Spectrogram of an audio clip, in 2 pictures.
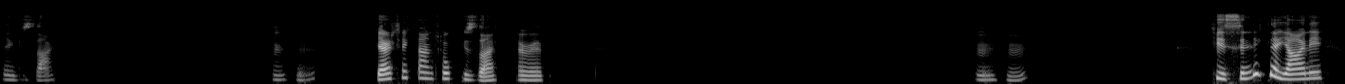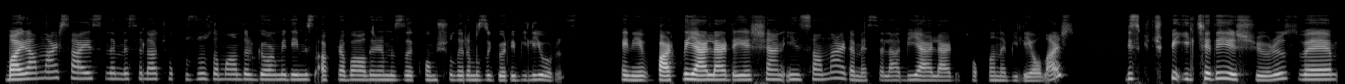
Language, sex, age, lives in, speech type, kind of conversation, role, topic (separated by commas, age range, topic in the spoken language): Turkish, female, 35-39, United States, conversation, unstructured, none, Bayramlar sizin için ne ifade ediyor?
